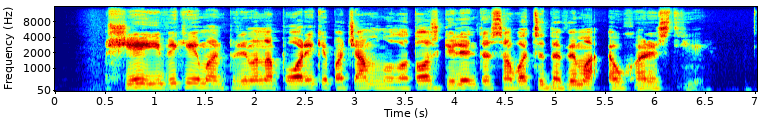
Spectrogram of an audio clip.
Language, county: Lithuanian, Vilnius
